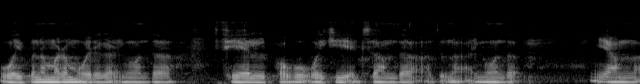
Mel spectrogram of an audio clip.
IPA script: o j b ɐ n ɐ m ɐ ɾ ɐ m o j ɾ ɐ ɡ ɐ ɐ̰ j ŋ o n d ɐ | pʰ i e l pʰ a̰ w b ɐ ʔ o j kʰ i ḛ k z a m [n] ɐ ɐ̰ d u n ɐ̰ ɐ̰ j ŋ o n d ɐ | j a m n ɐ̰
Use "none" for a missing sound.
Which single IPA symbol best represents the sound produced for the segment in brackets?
d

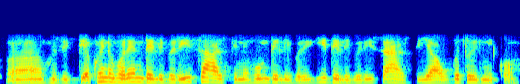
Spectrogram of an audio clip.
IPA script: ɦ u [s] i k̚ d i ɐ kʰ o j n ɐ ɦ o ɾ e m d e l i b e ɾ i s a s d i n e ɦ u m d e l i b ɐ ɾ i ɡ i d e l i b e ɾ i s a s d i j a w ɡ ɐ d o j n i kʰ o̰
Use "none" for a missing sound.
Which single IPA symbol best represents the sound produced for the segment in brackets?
z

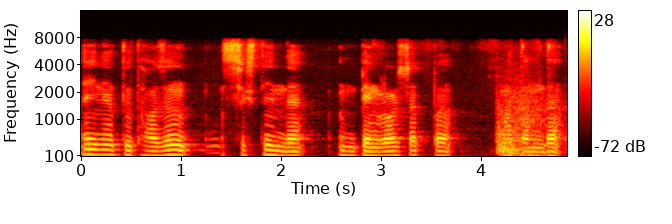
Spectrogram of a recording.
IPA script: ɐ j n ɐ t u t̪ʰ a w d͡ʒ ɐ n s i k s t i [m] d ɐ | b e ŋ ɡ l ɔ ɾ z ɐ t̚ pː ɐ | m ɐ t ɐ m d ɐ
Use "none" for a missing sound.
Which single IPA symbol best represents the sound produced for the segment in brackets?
n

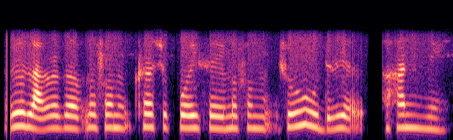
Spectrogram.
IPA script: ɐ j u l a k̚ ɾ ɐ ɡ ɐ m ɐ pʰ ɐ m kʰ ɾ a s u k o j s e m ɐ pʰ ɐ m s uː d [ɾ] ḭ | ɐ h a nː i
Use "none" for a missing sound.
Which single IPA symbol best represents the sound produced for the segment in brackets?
ɾ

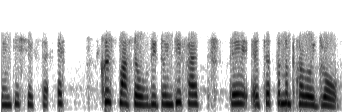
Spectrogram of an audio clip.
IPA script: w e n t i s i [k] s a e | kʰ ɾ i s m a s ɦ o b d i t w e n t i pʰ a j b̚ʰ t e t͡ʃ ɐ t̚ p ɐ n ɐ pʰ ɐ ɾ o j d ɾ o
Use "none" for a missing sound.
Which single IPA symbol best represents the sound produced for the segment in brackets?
k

